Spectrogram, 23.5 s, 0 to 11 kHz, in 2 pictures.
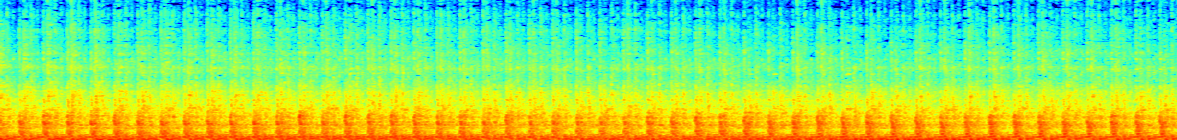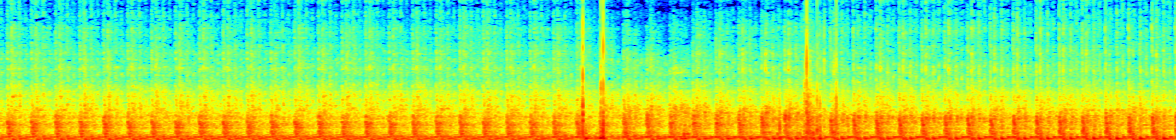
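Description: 1936 Lister CS 5/1 single-cylinder stationary diesel engine, rated at 600 rpm, running steadily after a rebuild, with a fast even rhythmic beat over steady tones. A single sharp click comes about three-quarters of the way in.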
